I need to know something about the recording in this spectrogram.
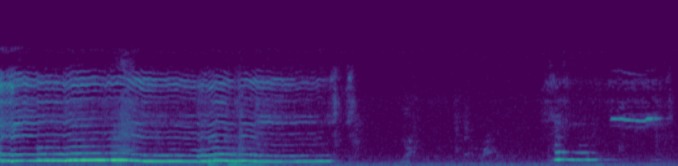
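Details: A dog named Taco 'talks' to his owner indoors with a long, steady, nasal whine lasting about three seconds. After a pause comes a second, shorter whine, with quiet room noise between them.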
